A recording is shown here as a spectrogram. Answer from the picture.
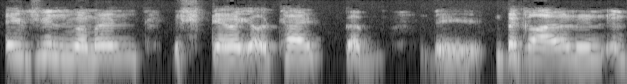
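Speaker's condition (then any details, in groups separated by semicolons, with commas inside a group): Deafness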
